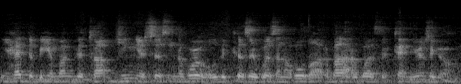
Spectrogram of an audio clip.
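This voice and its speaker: A man at medium pitch, talking at a very fast pace, with audible room echo and noticeable background noise. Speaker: health lecturer. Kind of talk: lecture. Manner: loud.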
